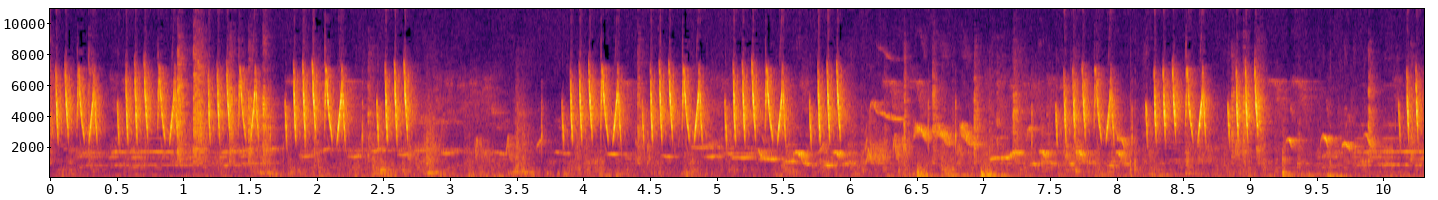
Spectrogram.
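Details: Bar-winged prinia song on a songbird training recording: rapid buzzy, rattling bursts of high notes repeated about twice a second, with a pause midway. Other birds whistle and chirp more softly in the background.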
